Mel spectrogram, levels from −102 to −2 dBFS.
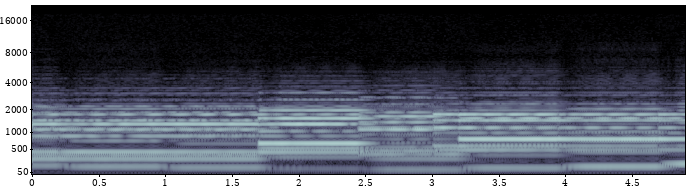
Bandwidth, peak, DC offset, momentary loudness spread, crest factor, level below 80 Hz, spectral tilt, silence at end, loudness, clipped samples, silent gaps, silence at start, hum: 5.6 kHz; -14 dBFS; under 0.1%; 6 LU; 12 dB; -78 dBFS; -7.5 dB/octave; 0 s; -27 LUFS; under 0.1%; none; 0 s; 50 Hz at -75 dBFS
